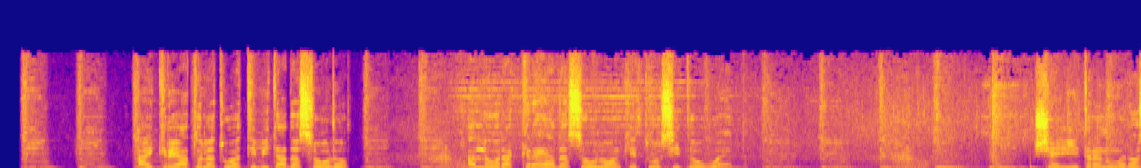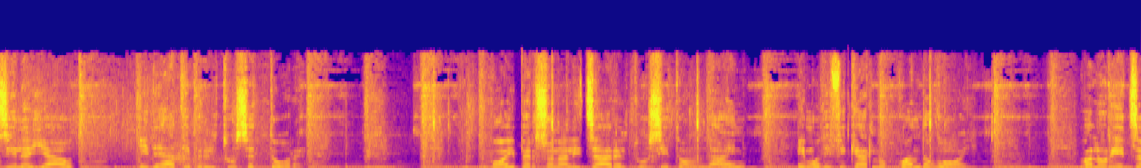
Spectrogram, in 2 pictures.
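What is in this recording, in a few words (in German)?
Italian werbung, voicesamples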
